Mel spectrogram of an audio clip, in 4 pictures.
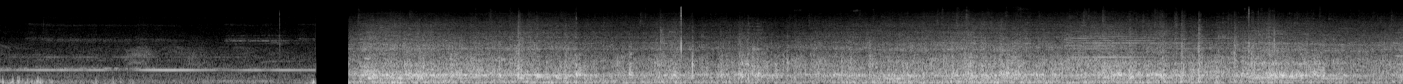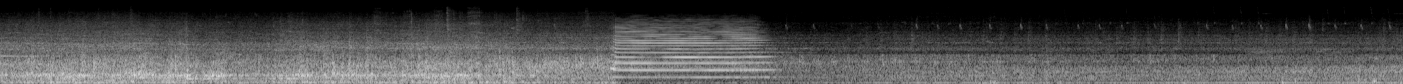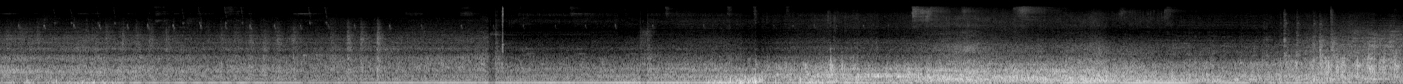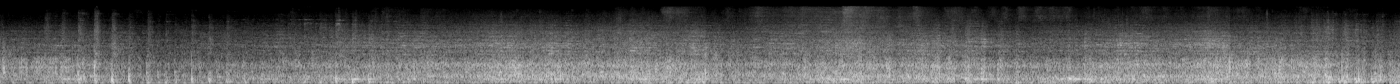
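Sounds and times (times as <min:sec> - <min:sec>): low steady locomotive hum: 0:04.4 - 0:56.0
locomotive horn blast: 0:10.5 - 0:12.7, 0:13.9 - 0:14.6, 0:20.1 - 0:22.0
train wheels clattering over rail joints: 0:22.2 - 0:33.3, 0:40.4 - 0:56.0.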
